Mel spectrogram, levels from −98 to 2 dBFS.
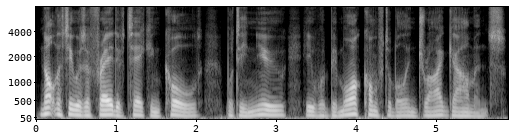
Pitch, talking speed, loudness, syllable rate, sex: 110 Hz, 195 wpm, -20 LUFS, 4.6 syllables/s, male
